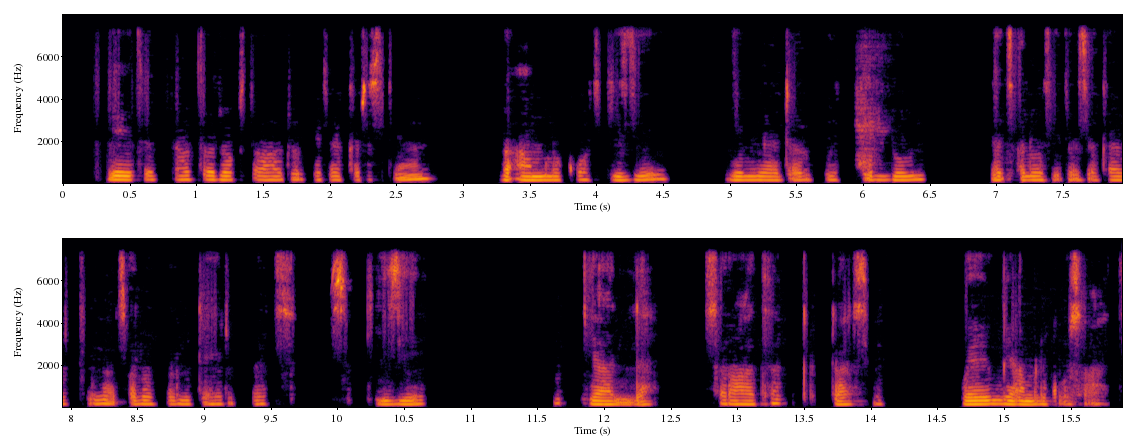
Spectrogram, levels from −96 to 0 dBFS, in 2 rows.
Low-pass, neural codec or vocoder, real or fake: 7.2 kHz; none; real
